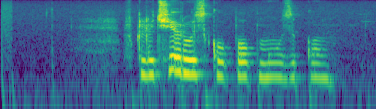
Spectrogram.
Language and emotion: Russian, neutral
